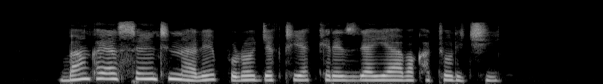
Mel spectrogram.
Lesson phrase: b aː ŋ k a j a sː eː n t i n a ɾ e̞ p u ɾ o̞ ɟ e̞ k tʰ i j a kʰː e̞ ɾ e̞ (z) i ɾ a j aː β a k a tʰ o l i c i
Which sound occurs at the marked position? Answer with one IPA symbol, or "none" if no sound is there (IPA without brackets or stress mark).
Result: z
